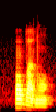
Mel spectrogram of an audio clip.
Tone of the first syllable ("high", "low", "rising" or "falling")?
high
